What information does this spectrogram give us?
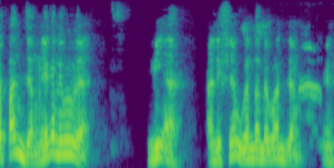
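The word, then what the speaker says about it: مائة: Mi'ah itu yang ada alifnya. Jadi orang alifnya ini alif fariqah. Jadi orang nggak bingung kalau tulisannya seperti itu, berarti bacanya mi'ah, bukan minhu atau yang lain.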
